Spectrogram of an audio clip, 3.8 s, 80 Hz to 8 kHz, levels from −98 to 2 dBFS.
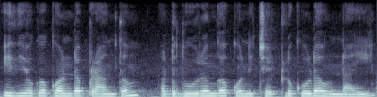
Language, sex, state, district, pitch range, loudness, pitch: Telugu, female, Telangana, Hyderabad, 195-210 Hz, -16 LUFS, 200 Hz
